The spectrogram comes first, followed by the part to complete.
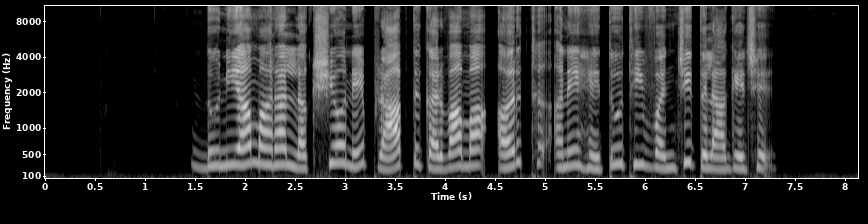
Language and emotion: Gujarati, sad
